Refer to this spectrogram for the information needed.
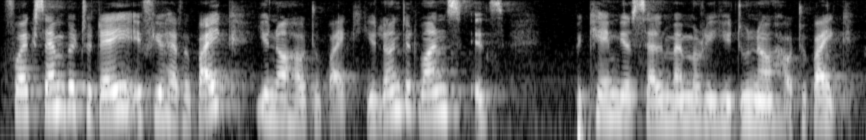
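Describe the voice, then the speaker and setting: Her tone is darkish and her voice mid-range as this German-accented woman from Germany moves at a moderate pace through a motivational conference presentation. She asks the audience rhetorical questions along the way.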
